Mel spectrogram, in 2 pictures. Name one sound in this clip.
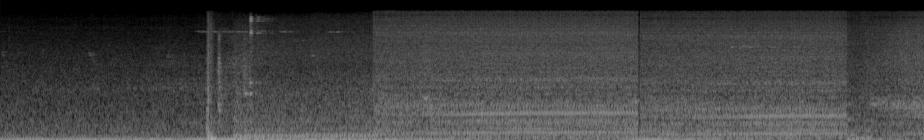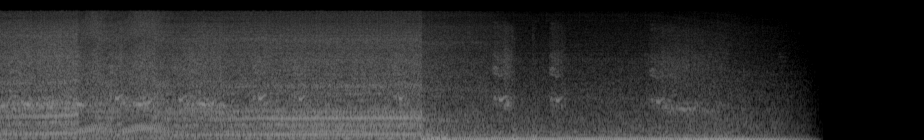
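A car engine hums steadily as a car drives along a street.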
